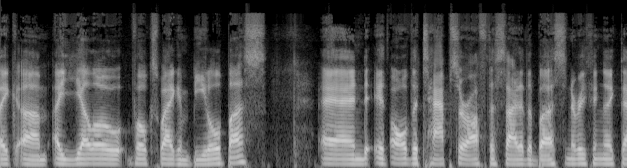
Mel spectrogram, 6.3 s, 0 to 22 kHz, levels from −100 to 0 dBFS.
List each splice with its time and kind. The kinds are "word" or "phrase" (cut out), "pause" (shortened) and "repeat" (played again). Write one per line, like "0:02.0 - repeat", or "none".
0:03.9 - word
